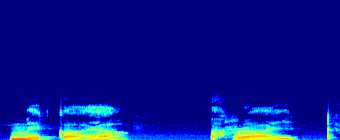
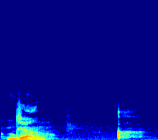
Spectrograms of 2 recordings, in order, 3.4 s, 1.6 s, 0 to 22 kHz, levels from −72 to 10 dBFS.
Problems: none marked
